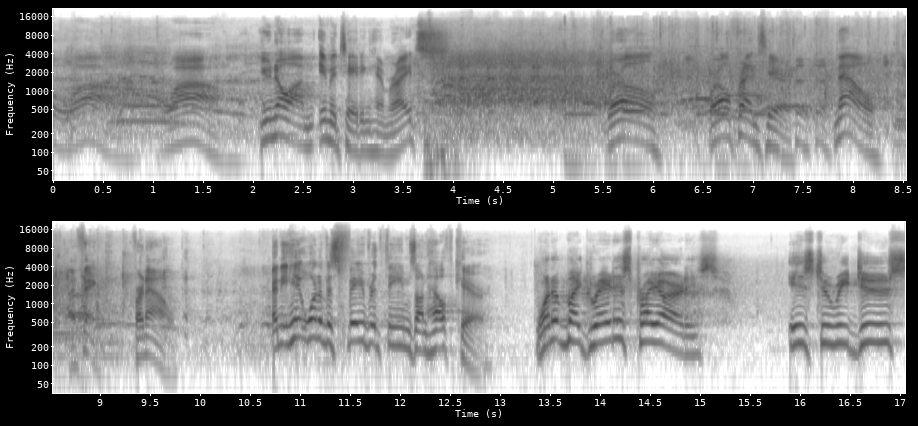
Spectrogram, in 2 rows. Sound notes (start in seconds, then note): 3.6 laughter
